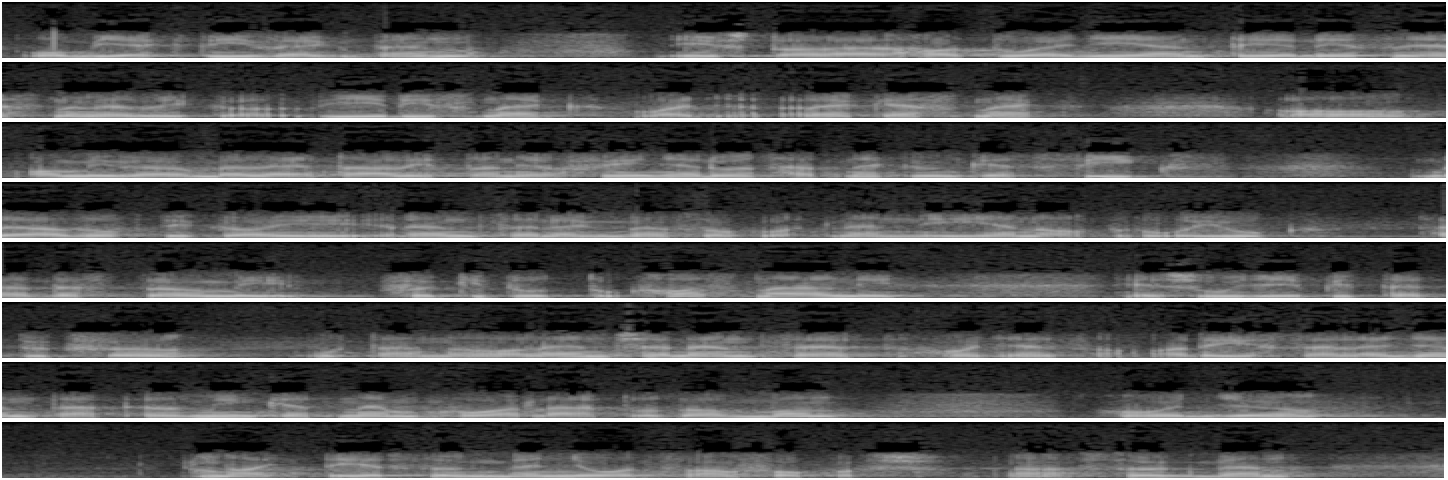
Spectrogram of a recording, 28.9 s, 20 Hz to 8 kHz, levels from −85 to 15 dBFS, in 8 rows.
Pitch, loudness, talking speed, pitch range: 100 Hz, -17 LUFS, 135 wpm, 100-110 Hz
